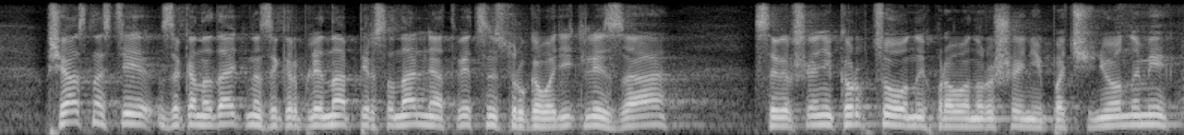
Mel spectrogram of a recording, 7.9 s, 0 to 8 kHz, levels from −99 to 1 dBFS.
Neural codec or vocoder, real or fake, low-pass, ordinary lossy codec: none; real; 7.2 kHz; none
